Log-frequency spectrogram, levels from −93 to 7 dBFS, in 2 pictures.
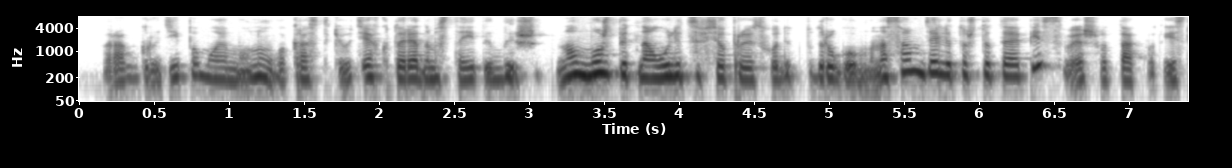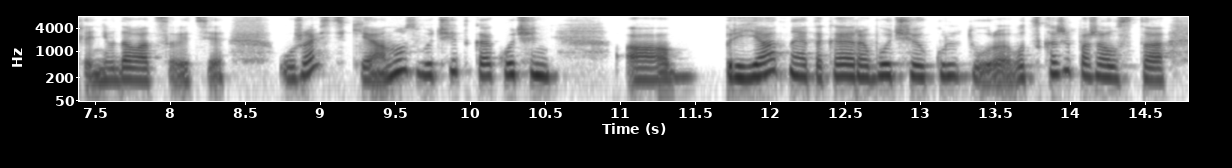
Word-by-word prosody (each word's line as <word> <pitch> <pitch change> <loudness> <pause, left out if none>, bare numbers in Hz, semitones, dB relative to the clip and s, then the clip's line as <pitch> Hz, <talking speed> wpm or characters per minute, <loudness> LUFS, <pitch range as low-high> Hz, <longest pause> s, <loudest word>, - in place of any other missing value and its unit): рак 195 - -7
груди, 200 +2 -6
по-моему, 200 -5 -4
ну, 210 -4 +1
как 165 - -9
раз 185 0 -4
таки - - -11
у - - -5
тех, 210 +1 -2
кто 195 -3 -1
рядом 190 -1 +2
стоит 185 -1 -5
и - - -1
дышит. 205 +4 -2
Но, 230 - +5
может 250 +2 +10
быть, 240 -2 +2
на 200 -1 +3
улице 220 +2 +4
всё 200 -2 -2
происходит 185 +2 -4
по-другому. 200 -3 -1
На 205 - +3
самом 285 +6 +3
деле 260 -3 +5
то, 240 +1 -4
что 235 0 -3
ты 225 - -1
описываешь 215 - -2
вот 175 - -10
так 175 -1 -2
вот, - - -15
если - - -7
не 175 - -4
вдаваться 175 -1 -1
в - - -6
эти - - -8 0.4
ужастики, 260 - -4
оно 270 +7 +2
звучит 270 0 -4
как 225 0 -2
очень, 240 -3 +1 0.4
а, 180 0 +1 0.3
приятная 225 +5 +4
такая 220 +1 +1
рабочая 220 +1 +2
культура. 220 0 -3
Вот 200 +2 -5
скажи, 260 +5 -2
пожалуйста, 200 -6 -1
215 Hz, 205 wpm, -20 LUFS, 195-235 Hz, 0.4 s, может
